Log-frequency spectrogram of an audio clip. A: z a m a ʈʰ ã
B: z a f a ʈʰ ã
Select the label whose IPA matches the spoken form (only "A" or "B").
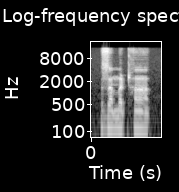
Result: A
